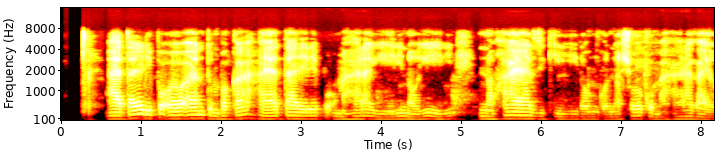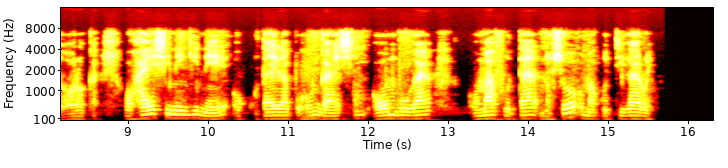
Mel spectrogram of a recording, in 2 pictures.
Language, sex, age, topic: Oshiwambo, male, 18-24, agriculture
